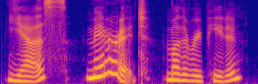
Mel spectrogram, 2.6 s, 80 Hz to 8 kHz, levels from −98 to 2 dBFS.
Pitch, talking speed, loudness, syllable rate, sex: 245 Hz, 95 wpm, -17 LUFS, 4.8 syllables/s, female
